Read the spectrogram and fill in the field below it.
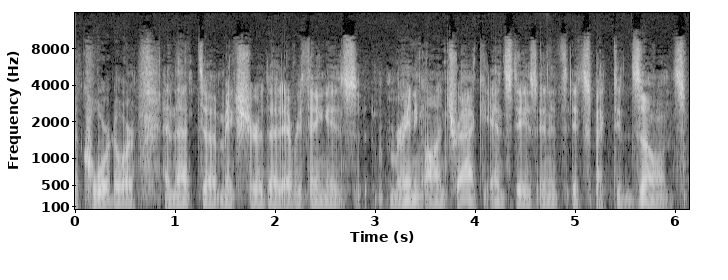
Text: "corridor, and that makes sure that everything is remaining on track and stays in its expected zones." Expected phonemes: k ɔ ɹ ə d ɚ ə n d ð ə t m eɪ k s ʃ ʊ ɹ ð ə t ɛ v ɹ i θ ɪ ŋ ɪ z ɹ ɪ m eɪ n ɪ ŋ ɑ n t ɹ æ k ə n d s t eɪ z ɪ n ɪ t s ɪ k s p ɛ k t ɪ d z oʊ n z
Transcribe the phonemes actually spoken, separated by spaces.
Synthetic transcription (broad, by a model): k ɔ ɹ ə d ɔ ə n ð ə t m eɪ k s ʃ ʊ ɹ ð ə t ɛ v ɹ i θ ɪ ŋ ɪ z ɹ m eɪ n ɪ ŋ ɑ n t ɹ æ k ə n s t eɪ z ɪ n ɪ t s ɪ k s p ɛ k t ɪ d z oʊ n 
